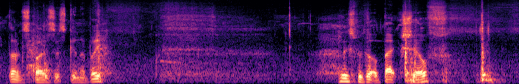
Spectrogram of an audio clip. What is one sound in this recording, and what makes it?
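A car boot lid clicks open.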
